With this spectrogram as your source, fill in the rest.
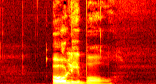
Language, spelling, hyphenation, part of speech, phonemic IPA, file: Dutch, oliebol, olie‧bol, noun, /ˈoːliˌbɔl/, Nl-oliebol.ogg
- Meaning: 1. oliebol (traditional Dutch and Belgian deep-fried pastry normally consumed on New Year's Eve or at funfairs) 2. dumbass, stupid person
